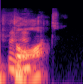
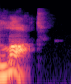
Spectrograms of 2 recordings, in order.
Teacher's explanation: I still have that difference between the /ɔ/ in thought. And the /ɑ/ in lot.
